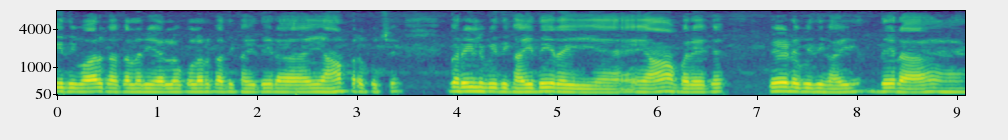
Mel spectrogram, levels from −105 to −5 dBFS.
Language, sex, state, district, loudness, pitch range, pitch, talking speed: Hindi, male, Haryana, Charkhi Dadri, -15 LUFS, 125-140 Hz, 130 Hz, 190 wpm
